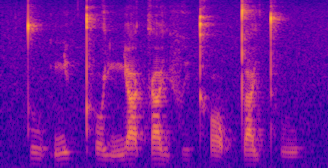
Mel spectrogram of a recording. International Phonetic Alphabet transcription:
t̪ uː˧˩ p̚ ɲ i˥˨ k̚ t̪ʰ o˧˩ j ɲ a˥˨ k a˥˨ j f i˧ kʰ ɔː˧˩ p̚ t̪ a˧˥ j t̪ʰ u˩

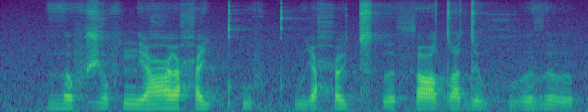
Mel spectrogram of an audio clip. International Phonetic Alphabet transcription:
ɦ ʌ f ʒ ɔ f n e ʕ ɤ ħ i kʷʼ ɯ f kʷʰ i ħ ʉ t͡sʼ ɤ θ ɔ dˤ ɯ d ɯ xʷ ɤ ð ɤ

